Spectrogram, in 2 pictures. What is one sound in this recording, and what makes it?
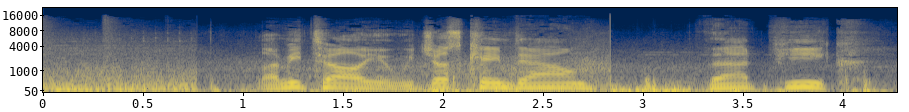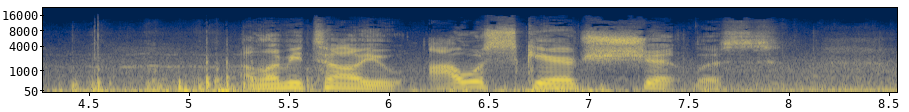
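A middle-aged man talks with animation close to a helmet microphone.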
